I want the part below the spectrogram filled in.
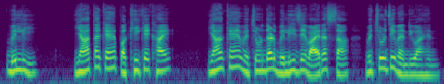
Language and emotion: Sindhi, neutral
